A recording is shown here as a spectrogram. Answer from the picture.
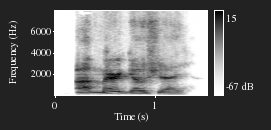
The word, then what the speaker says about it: Mary Gauthier: Mary Gauthier.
